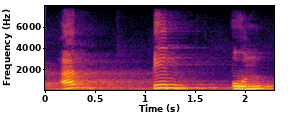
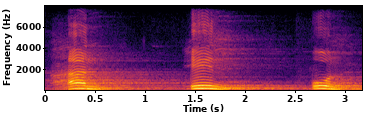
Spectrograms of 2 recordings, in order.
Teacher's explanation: Nah, jadi kita baca an, in, un, itu tidak masuk ke dalam makhrajnya khaisum, tidak masuk ke dalam hidung, karena cukup pada makhrajnya, yaitu ujung lidah melekat ke langit-langit, diiringi dengan sifat tawassut bainar rikhwa wasyiddah. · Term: nun mati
